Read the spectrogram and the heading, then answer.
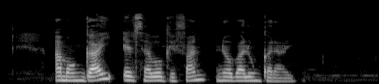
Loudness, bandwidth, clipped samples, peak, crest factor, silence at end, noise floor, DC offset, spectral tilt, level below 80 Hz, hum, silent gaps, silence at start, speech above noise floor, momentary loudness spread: -23 LUFS; 11.5 kHz; under 0.1%; -4 dBFS; 20 dB; 0.85 s; -60 dBFS; under 0.1%; -6 dB/octave; -76 dBFS; none; none; 0.55 s; 38 dB; 10 LU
